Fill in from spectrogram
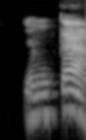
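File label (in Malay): "jengkang", Malay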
